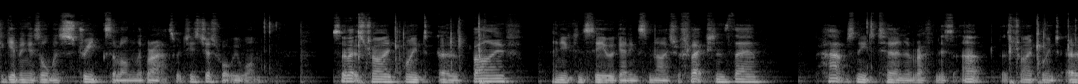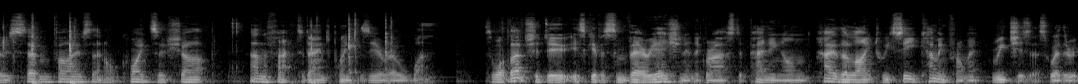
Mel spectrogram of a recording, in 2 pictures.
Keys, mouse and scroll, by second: 2.5 click, 3.4 KP_Decimal, 3.7 KP_0, 4.3 KP_5, 4.9 KP_Enter, 5.3-6.9 scroll down 1, 7.9-8.5 scroll up 1, 8.5 click, 9.9 KP_Decimal, 10.1 KP_0, 10.5 KP_7, 11.4 KP_Enter, 13.0 click, 13.6 KP_Decimal, 14.0 KP_0, 14.4 KP_1, 15.3 middle click.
